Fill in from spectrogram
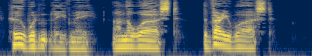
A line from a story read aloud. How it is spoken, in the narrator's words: in a whisper redolent with sleeplessness and pain, said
